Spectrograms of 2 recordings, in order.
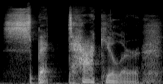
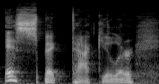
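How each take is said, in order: First: The word begins directly with the s sound. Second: An extra e vowel comes before the s. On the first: The speaker calls it right. "it's spectacular" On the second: The speaker calls it wrong. "It's not espectacular"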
